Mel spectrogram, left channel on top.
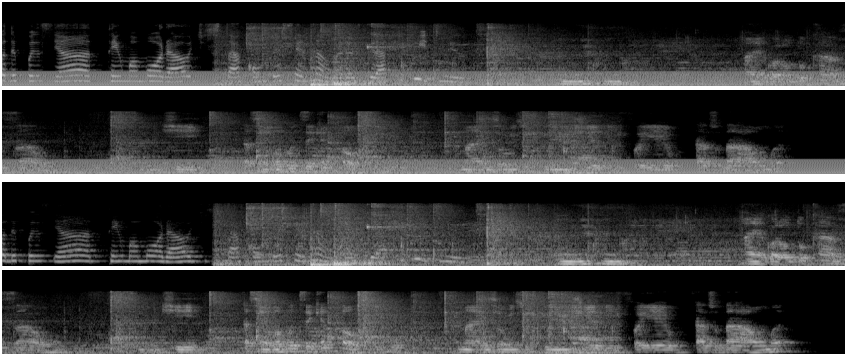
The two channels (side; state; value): left; noise; hum, 1 dB below the sound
